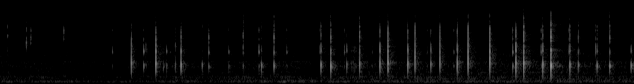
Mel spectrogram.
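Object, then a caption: Plastic screw lid on a peanut butter jar. A red plastic screw lid on a full Jif peanut butter jar, held in one hand, is tapped and scratched with long painted fingernails. About three dozen sharp, dry, bright clicks ring out, each cut off almost at once, with no low end. The taps come faster and louder in the second half.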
